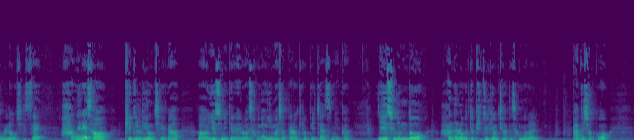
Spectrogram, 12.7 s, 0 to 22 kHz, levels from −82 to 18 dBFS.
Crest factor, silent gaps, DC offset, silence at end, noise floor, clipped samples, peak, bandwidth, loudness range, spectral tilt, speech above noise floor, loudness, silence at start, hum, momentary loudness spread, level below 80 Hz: 22 dB; none; under 0.1%; 0.45 s; -50 dBFS; under 0.1%; -4 dBFS; 15.5 kHz; 5 LU; -6 dB/octave; 24 dB; -27 LUFS; 0 s; none; 15 LU; -60 dBFS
